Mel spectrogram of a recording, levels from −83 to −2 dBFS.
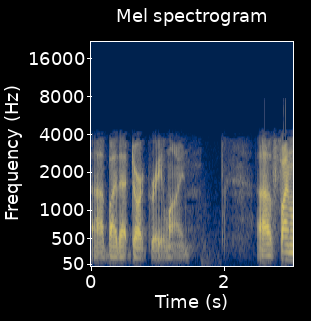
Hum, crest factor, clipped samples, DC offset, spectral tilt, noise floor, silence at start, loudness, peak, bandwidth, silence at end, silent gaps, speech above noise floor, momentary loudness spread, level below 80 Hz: none; 20 dB; under 0.1%; under 0.1%; -5.5 dB/octave; -48 dBFS; 0 s; -19 LUFS; 0 dBFS; 8 kHz; 0 s; none; 29 dB; 9 LU; -66 dBFS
